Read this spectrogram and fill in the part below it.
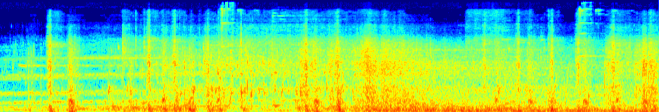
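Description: Rapid, dense bursts of explosions from a fast explosion wand in the video game Noita crackle and rumble continuously, overlapping blasts forming a loud, chaotic barrage with no speech.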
